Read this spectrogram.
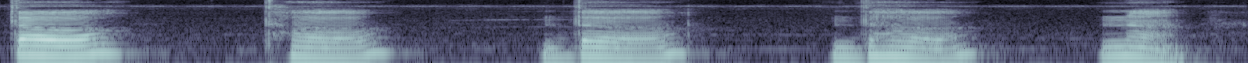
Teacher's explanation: जीवा दांतों से संपर्क या स्पर्श करके ही इसका उच्चारण हम कर पाएंगे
